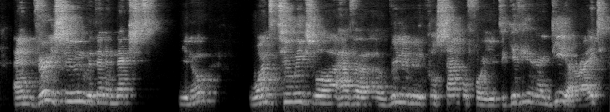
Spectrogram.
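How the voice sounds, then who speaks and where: A man in a Dutch accent speaks with a high pitch and ordinary pitch variation. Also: moderate pace. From southern Netherlands. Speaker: company presenter. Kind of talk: live webinar Q&A. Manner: hesitant, many filler words.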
